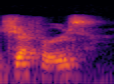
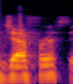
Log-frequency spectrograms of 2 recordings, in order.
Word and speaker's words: Jeffress: And Jeffers. – Oh, instead of Jeffress, yeah. That was a good one. – That's what I said, Jeffress.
